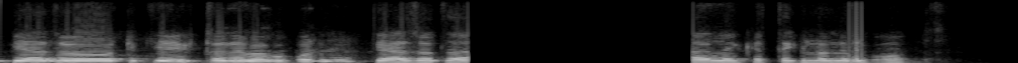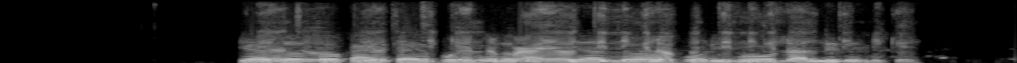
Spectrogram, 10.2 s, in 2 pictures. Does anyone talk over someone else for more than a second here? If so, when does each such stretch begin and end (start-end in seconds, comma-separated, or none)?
6.9-9.4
